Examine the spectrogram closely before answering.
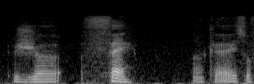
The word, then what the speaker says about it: fais: So first form for je, it's je fais. Okay, so final S is not pronounced.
